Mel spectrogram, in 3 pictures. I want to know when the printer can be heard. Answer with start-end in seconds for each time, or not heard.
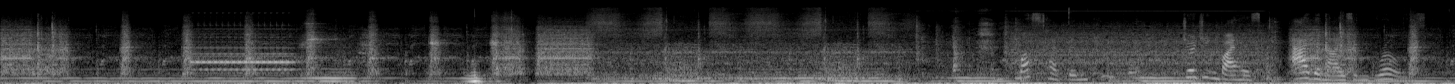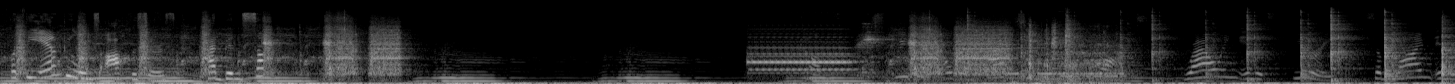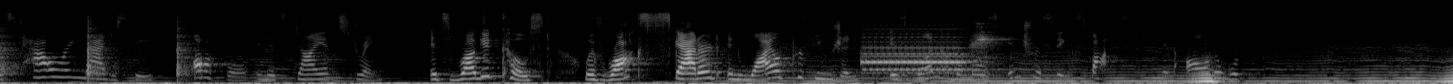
0.0-18.6, 23.4-25.8.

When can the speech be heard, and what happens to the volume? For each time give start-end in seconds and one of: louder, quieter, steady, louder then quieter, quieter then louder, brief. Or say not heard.
9.9-17.2 louder
22.6-41.5 louder then quieter.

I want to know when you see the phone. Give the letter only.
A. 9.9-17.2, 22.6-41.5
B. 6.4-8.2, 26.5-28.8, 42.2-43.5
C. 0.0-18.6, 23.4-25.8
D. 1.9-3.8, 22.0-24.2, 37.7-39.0
D.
